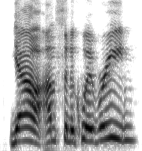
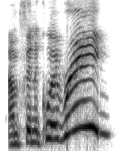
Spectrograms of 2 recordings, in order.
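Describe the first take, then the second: First: Said in the usual way. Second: Higher, louder, dramatic exasperation; exaggerated disbelief, pitched up high; exasperated. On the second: Real, not acted. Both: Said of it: "I'm really about to quit reading".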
